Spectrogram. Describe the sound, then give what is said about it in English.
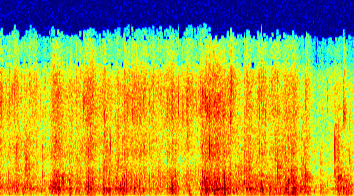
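A bag is folded closed around a tin of food in a kitchen, producing a faint, continuous stream of irregular crinkling and rustling. “Put the tin back in the bag.”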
